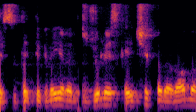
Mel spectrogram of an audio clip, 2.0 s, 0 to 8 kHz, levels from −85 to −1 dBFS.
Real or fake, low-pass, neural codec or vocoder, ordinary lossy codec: real; 7.2 kHz; none; MP3, 64 kbps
